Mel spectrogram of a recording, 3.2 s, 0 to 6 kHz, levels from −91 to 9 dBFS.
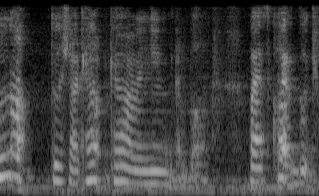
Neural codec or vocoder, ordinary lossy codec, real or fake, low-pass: codec, 32 kHz, 1.9 kbps, SNAC; none; fake; 5.4 kHz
